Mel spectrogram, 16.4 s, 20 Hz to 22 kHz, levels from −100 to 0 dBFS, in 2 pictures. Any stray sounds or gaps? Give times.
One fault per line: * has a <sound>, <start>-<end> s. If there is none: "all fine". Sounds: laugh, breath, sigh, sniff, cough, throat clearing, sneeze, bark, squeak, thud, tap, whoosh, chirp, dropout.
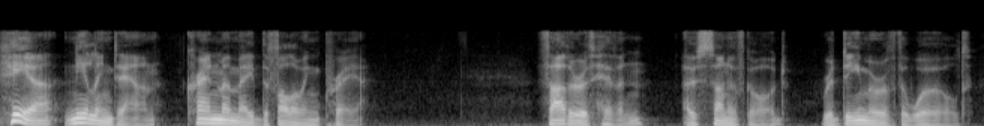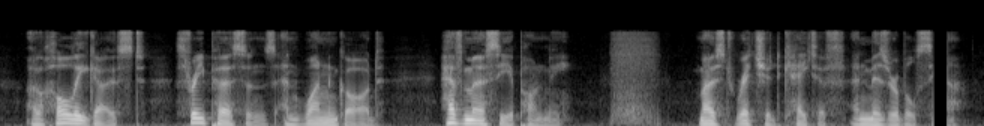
* has a breath, 13.3-13.7 s
* has a dropout, 16.0-16.1 s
